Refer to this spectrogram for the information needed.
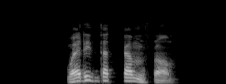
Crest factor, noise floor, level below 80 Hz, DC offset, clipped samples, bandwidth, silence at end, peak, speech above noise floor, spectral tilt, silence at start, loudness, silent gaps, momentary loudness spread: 20 dB; under -90 dBFS; -64 dBFS; under 0.1%; under 0.1%; 7.2 kHz; 0.55 s; -6 dBFS; over 67 dB; -7.5 dB/octave; 0.65 s; -24 LUFS; none; 6 LU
